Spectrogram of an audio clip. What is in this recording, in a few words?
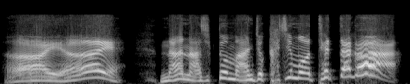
Victory, kr; Bernheim; kingsraid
